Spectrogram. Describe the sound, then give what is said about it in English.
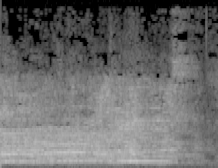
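A crowd of men in an audience cheers together on a count of three, in one loud, sustained roar of shouting voices, with a held shouted pitch running through it, trailing off slightly at the end. “Let's hear the man only now. Give me a cheer.”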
